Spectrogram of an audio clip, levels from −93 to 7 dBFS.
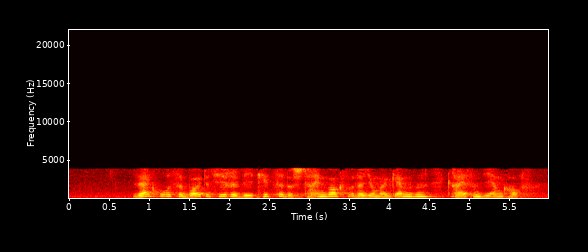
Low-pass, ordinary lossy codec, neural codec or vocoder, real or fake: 7.2 kHz; AAC, 16 kbps; codec, 16 kHz in and 24 kHz out, 1 kbps, XY-Tokenizer; fake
